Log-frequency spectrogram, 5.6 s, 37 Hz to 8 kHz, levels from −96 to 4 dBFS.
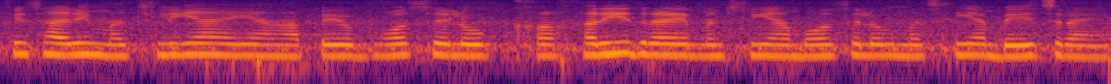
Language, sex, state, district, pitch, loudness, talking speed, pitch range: Hindi, female, Bihar, Darbhanga, 235 Hz, -25 LUFS, 225 wpm, 230-245 Hz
